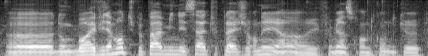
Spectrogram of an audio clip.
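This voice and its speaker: A man's voice: mid-range voice, fairly quick, darkish tone. A man hosting a joking video about crypto mining, talking loosely with constant fillers and small restarts. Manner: rambling, heavy fillers and verbal tics. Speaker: crypto YouTuber. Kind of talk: joking casual video talk.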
